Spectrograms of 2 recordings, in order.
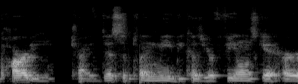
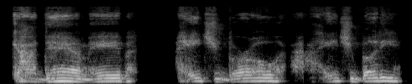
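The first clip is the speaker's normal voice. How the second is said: furious shout; 8 semitones higher, 5 dB louder, slower than usual. Real, not acted. Raging at Abe directly.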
